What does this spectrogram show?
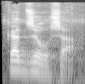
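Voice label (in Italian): "gazzosa", vocabolario dialettale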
